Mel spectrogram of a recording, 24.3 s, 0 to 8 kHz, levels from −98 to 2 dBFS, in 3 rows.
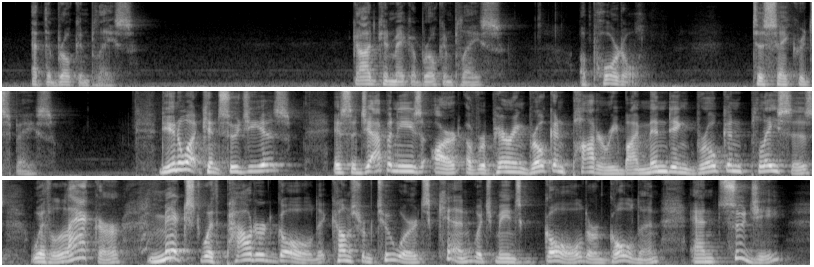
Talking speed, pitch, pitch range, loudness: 130 wpm, 130 Hz, 100-170 Hz, -22 LUFS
